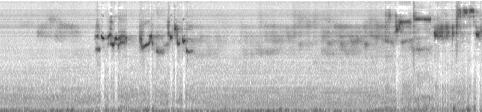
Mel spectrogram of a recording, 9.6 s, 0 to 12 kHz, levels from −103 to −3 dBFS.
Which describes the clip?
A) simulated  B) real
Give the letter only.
A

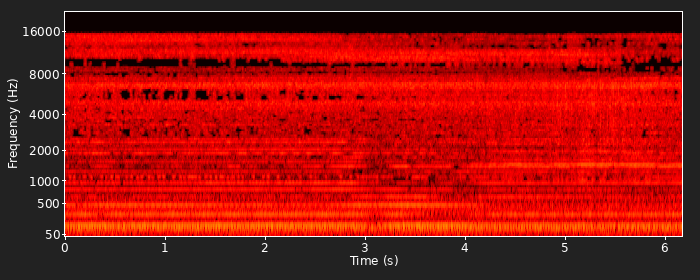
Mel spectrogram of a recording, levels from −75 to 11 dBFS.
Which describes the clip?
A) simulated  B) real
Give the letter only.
B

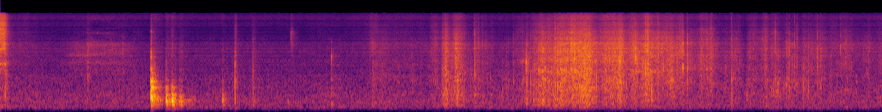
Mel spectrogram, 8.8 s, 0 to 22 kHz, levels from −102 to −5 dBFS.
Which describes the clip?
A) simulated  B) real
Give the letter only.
A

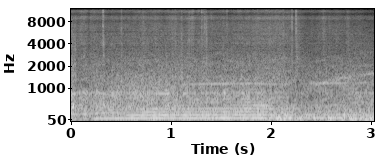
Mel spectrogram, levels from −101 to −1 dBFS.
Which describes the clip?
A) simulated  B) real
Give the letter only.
A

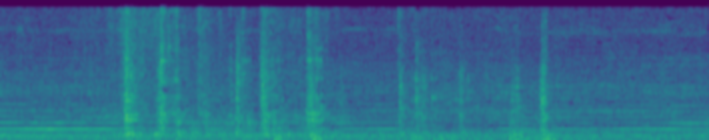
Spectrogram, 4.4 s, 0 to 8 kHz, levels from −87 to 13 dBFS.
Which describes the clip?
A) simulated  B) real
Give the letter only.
B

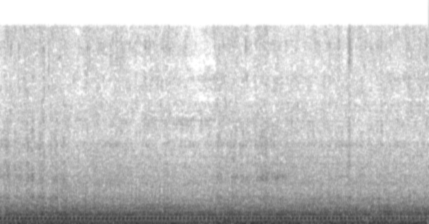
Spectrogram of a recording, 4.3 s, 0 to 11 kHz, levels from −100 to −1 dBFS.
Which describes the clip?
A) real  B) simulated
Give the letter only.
A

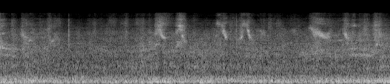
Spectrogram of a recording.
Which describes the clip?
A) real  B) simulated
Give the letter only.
B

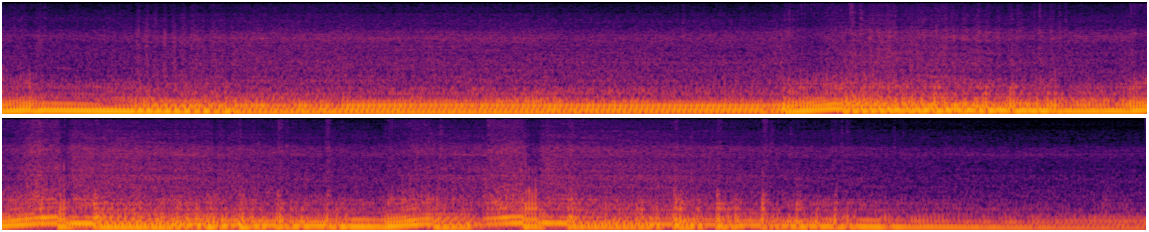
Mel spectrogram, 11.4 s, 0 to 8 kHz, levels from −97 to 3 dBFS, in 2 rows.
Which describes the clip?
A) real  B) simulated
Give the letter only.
A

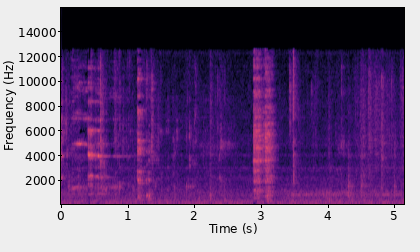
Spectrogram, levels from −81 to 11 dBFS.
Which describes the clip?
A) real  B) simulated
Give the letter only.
A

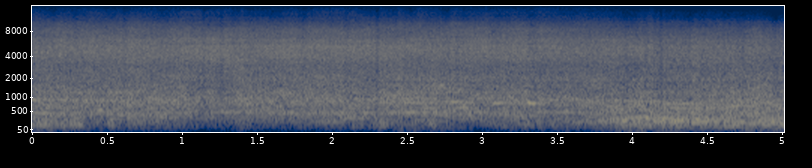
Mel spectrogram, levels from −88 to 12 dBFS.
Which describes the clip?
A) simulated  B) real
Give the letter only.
A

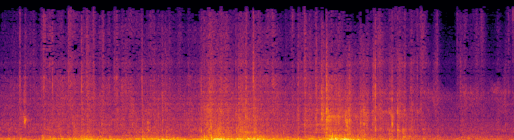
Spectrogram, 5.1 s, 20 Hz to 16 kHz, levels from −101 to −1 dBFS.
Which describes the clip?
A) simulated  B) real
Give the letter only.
A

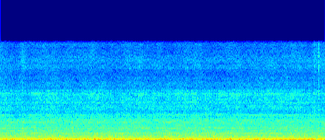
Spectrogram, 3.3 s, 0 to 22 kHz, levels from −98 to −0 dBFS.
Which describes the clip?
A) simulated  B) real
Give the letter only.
A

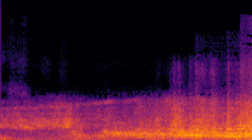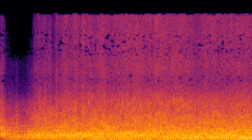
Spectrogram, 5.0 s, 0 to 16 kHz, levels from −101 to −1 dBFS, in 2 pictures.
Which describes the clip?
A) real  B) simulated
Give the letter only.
B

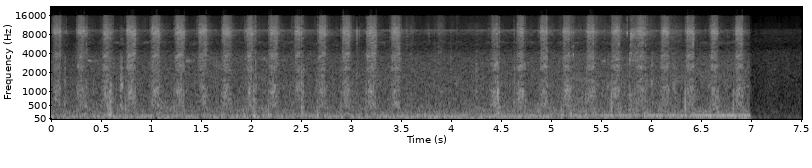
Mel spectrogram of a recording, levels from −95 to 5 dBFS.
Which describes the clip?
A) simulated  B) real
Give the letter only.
B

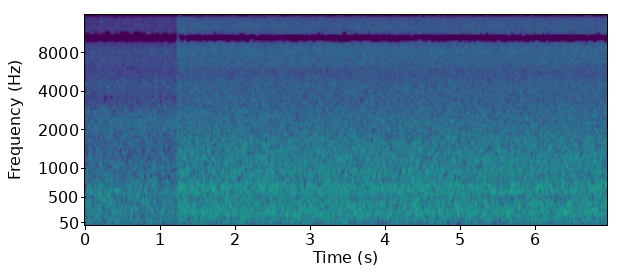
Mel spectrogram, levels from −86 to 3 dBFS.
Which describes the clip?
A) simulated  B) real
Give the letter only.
B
